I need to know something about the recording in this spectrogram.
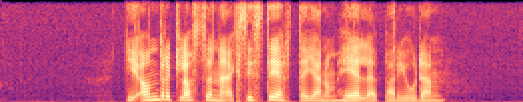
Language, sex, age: Norwegian, female, 27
